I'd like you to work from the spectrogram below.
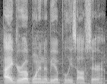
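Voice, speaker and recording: A man from Chicago, a police academy recruit, answering interview questions in a steady voice, recorded from a distance. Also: fairly low pitch, fast talker, faint music behind. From Chicago, Illinois.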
